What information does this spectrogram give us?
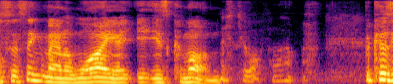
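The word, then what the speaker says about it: CMON: that what is it is it pronounced come on or Simon they say Simon I call it come on because c-m-o-n come on obviously it's come on you're never gonna change my mind on that it always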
